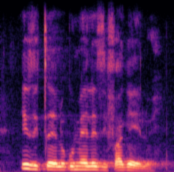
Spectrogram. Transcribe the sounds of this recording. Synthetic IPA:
iziǀɛlɔk̬umɛlɛzifak̬ɛːlwɛ

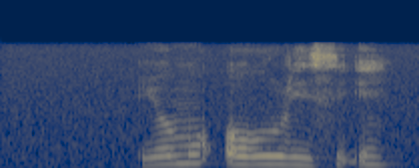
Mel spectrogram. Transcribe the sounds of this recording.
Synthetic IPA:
jomʊourisḭʔɪ

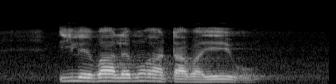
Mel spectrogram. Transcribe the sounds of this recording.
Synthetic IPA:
ilebalɛmʊratʼabajeːʊ

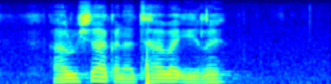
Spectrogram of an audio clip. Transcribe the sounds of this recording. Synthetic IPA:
ɦaɺuʃakʼanatʰaβaiːɺɛ

